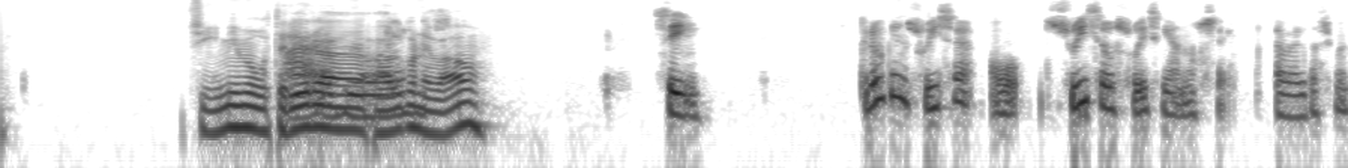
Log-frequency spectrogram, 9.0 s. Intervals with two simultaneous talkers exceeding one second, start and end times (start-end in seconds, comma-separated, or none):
1.9-3.1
